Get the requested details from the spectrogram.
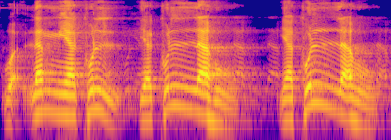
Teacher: idgham tidak ada ghunnah jangan walam yakun lahu, yakun tidak harusnya baca ghunnah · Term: idgham bila ghunnah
